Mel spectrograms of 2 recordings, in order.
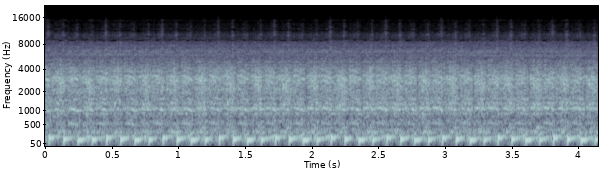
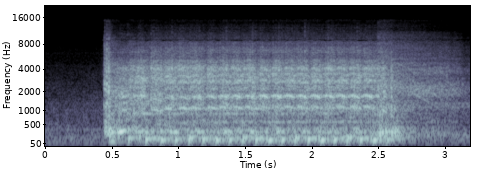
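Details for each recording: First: Atomic 4 ex-sailboat engine, spark at coil but none from distributor cap, distributor turnable by hand: steady starter churn, about three compression beats a second for ten seconds, never fires; owner suspects timing far off, unconfirmed. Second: Atomic 4 ex-sailboat gasoline engine on 12-volt battery and remote starter, oiled cylinders, no coil or spark yet: steady, even starter churn about two seconds with no firing or catching; healthy normal cranking.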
